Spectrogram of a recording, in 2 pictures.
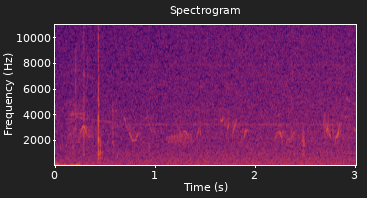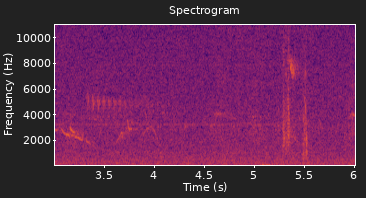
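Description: Birds calling faintly: scattered short chirps and downslurred notes, with a brief high trill about three seconds in, over a steady faint outdoor background.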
